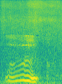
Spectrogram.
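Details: Tortoiseshell cat, described as brown, running about and playing; one drawn-out meow that rises then falls in pitch, lasting under a second, over a low background hum.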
